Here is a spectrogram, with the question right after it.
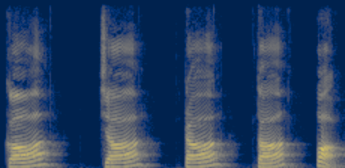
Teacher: हमारी स्वर तंत्रिकाओं में कंपन नहीं होने वाला है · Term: अघोष वर्ण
